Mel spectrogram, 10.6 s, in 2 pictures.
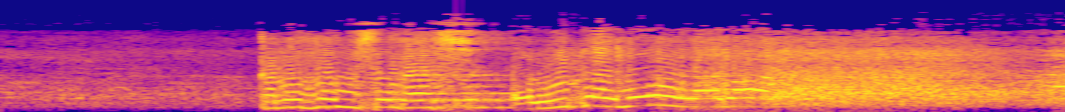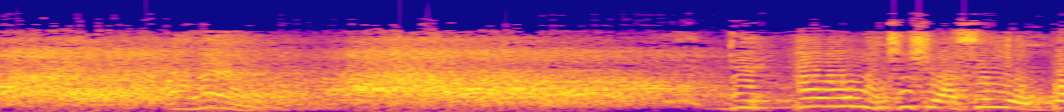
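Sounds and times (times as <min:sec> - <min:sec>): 
crowd shouting aggressively: 0:00.0 - 0:01.3, 0:02.6 - 0:09.0
speech: 0:01.6 - 0:04.3, 0:09.6 - 0:10.6.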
